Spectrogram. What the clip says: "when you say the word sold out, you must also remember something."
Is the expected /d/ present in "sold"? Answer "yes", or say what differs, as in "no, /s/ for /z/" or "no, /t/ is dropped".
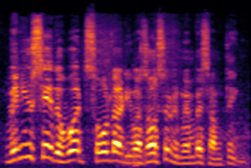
yes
